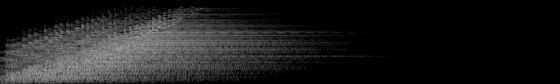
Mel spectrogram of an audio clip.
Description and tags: Alien windbells up
The sound of a spell forced upon an enemy by a magician. Raising pitch.
bomb, spell, treble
